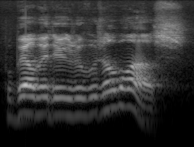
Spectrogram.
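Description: A man reading a novel aloud, voicing an eager young male illustrator with lively, emphatic delivery. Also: a little high, normal speed, pitched above the performer's own voice, close to an everyday voice. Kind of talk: audiobook character reading.

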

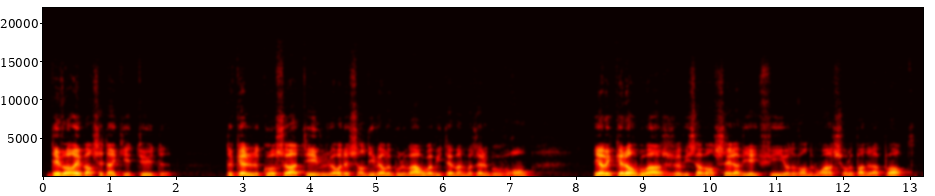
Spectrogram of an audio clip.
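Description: Guy reading a french-style novel out loud, first person, steady and expressive, mid voice. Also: mid-range voice. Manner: measured, expressive literary reading. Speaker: audiobook narrator.

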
